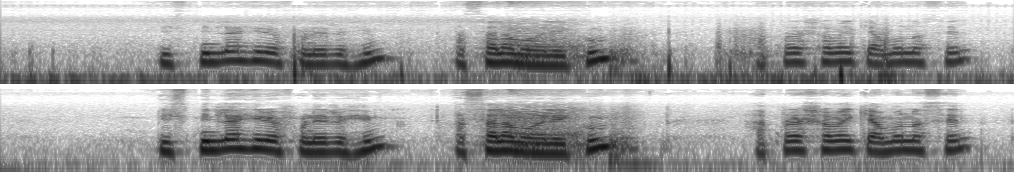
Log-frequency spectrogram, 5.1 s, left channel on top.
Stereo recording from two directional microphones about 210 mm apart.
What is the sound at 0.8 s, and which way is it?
Speech, 20° right (ahead or behind).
